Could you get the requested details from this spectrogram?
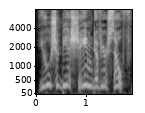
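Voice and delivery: very high, tiny insect voice; squeaky reproach; scolding cricket. A narrator's reading. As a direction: tell them off as a tiny cricket. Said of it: "the cricket said".

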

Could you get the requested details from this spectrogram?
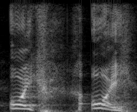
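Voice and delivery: high, hammed-up Aussie "oi" with a laugh; Australian accent. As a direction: attempt a mock Australian call. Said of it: "In his stupid accent".

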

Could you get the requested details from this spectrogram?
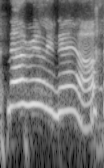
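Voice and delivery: high, giggling "not really, no"; laughing denial. Real, not acted. Laughing off the host's mix-up, giggling through the denial. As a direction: laugh the words out as you deny it. Laughing off knowing [name].

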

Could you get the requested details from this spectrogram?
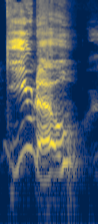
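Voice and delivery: squeaky high yes; high Buffy voice. Retold or imitated. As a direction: pitch it way up like a sulky teen. Buffy in retold quarrel.

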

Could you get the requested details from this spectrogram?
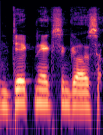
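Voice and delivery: ordinary talk

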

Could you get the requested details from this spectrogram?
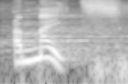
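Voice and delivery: high, playful Aussie accent. Shown as a demonstration. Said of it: "in an Aussie accent".

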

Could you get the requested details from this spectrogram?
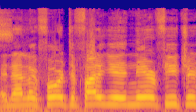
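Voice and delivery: loud, high fake French accent; hammed-up GSP French accent; mock French accent. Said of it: "G S P is not impressed".

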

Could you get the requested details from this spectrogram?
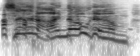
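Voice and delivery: high, drawn-out gleeful cry; excited recognition. Acted. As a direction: exclaim it like a thrilled fan spotting Santa. Acting out being recognized as Santa.

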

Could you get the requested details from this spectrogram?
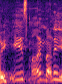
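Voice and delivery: slow, high little voice, handing over money; timid high squeak as the broke student pays; nervous mock squeak. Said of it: "I'm behind them going".

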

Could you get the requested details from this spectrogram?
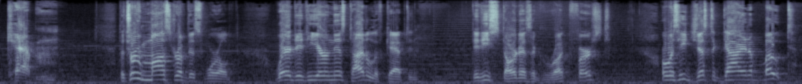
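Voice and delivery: loud, worked-up tirade; ranting. Acted. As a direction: rant like a crazed conspiracy man. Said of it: "the Lucky Charms rant".

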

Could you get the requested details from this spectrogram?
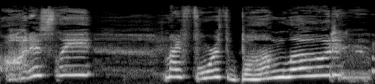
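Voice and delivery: high, slow, wailing confusion; hammed-up high-pitched bafflement; bewildered Andy. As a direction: draw it out as a mock-distressed stoner. Acting dazed Andy's confused answer.

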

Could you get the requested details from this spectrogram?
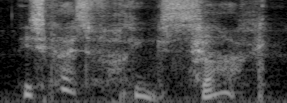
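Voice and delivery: scornful dismissal, drawn out; Luke, disgusted. Retold or imitated. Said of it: "I do also like how he's like".

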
